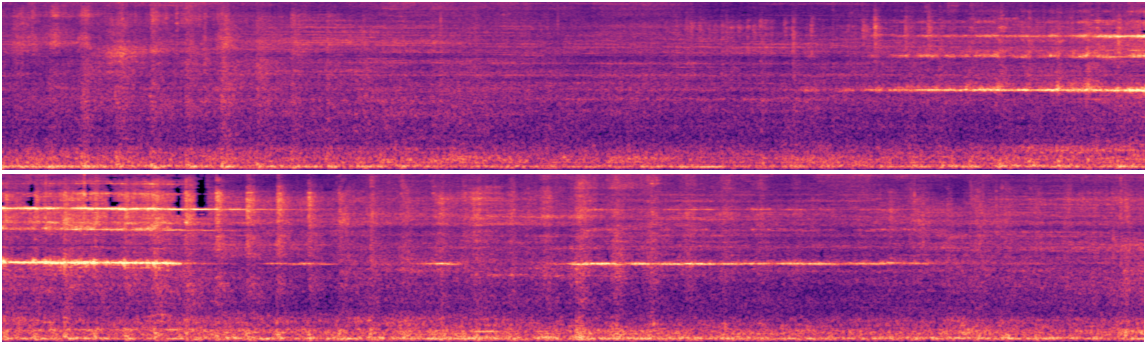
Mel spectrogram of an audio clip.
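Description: Freight train cars rolling past at close range: a steady low rumble of steel wheels on rail. A high wheel squeal comes in about eleven seconds in, lasts about five seconds, and returns about twenty-two seconds in.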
